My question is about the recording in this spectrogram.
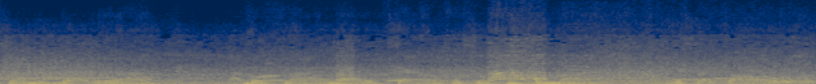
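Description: A man's voice speaking over the steady noise of a large stadium crowd, with some music underneath.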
